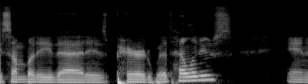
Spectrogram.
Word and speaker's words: Helenius: So, Helenius, sorry, I keep saying Hellenius. Helenius, to be clear on the way you pronounce his name, likely would be a part of it.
